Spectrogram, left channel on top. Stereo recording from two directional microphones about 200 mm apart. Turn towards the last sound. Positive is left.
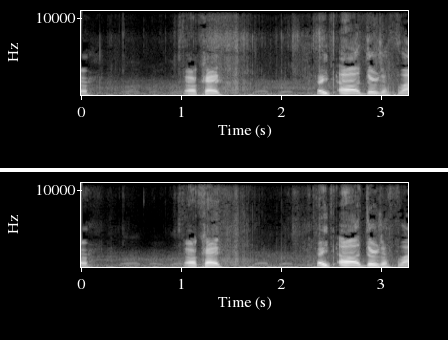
turn(degrees=-45)  # may be behind; listen again after turning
